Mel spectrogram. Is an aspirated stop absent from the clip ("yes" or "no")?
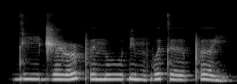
yes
